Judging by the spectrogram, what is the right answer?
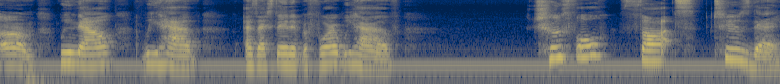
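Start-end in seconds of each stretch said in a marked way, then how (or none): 5.3-7.8 very slow, drawn-out delivery. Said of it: "you have to say it slow".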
